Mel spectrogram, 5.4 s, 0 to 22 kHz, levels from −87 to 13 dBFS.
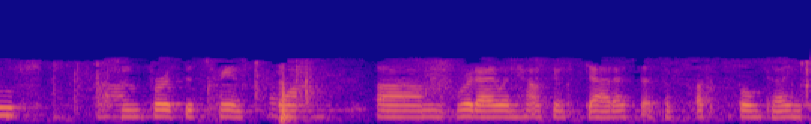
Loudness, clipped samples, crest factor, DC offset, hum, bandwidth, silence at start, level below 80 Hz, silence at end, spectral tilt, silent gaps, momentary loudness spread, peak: -30 LUFS; under 0.1%; 22 dB; under 0.1%; none; 4 kHz; 0 s; -60 dBFS; 0 s; -10.5 dB/octave; none; 13 LU; -8 dBFS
